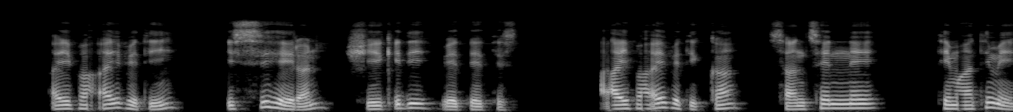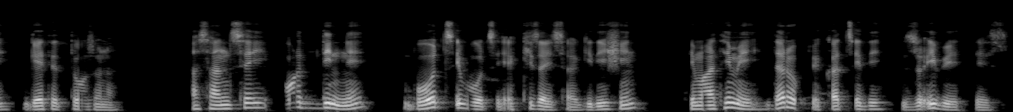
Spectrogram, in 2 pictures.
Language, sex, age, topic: Gamo, male, 25-35, agriculture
